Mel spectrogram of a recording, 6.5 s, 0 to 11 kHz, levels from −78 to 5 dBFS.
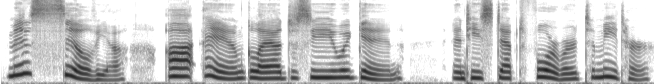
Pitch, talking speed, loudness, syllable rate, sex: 255 Hz, 145 wpm, -15 LUFS, 3.7 syllables/s, female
